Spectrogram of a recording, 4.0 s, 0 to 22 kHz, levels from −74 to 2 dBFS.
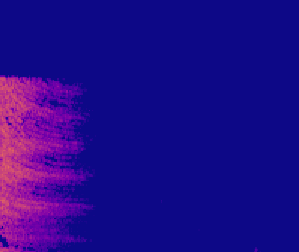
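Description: Channel delay (comb filtering) runs throughout: one channel lags by about 10 ms, and summing to mono cancels evenly spaced frequencies from roughly 40 Hz upward, leaving a hollow, phasey sound.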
